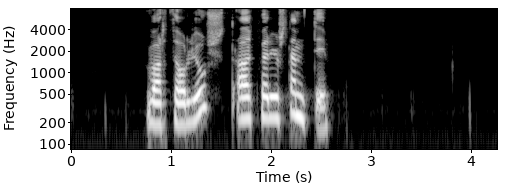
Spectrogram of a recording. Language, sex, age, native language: Icelandic, female, 30-39, Icelandic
